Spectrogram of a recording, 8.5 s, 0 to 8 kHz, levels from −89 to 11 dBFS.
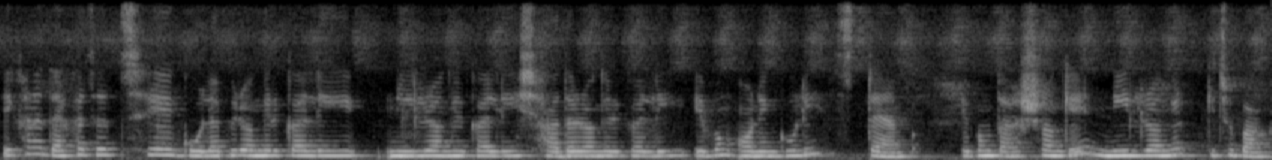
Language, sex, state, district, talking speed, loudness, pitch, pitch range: Bengali, female, West Bengal, Dakshin Dinajpur, 155 wpm, -26 LUFS, 245 Hz, 230-255 Hz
